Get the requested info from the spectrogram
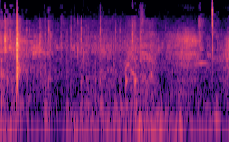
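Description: Knocks and rustling from a handheld camera being moved about on a moving bicycle, with a sharp click shortly after the start, over a steady noise of wind and tyres on the road.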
